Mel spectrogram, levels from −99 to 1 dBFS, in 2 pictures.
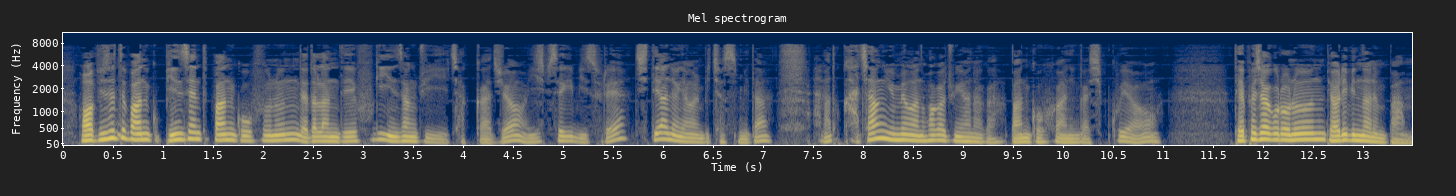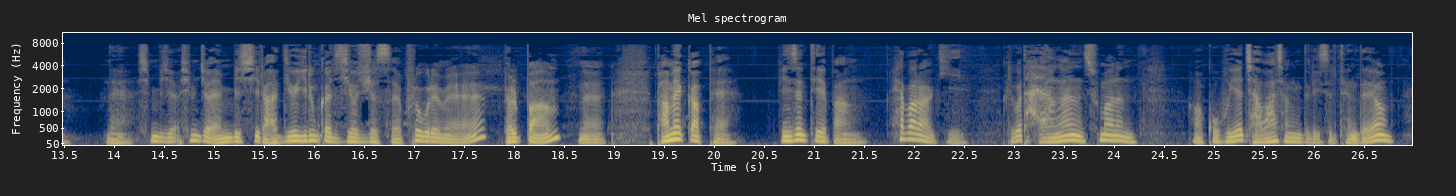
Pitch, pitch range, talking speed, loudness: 125 Hz, 100-150 Hz, 320 characters per minute, -23 LUFS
